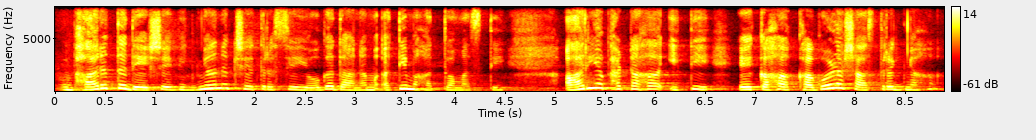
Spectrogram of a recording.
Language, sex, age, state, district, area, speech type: Sanskrit, female, 30-45, Karnataka, Dakshina Kannada, rural, spontaneous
